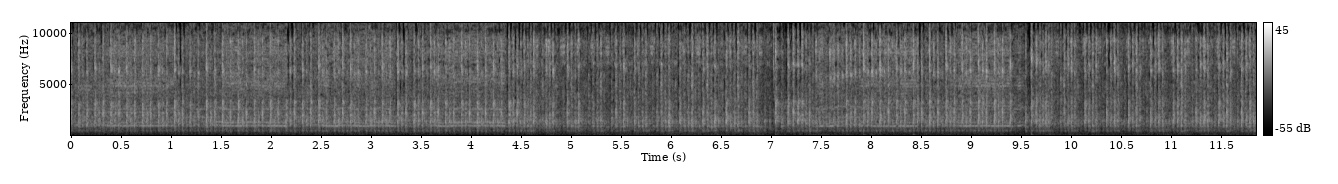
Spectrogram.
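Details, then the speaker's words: Chevrolet Captiva 2.0 diesel, towed in after a dealer said to replace the turbo: steady idle with a light regular knock; caused by daytime running lights tapping power from a powertrain fuse, dropping voltage. "이건 엔진 파워트레인 관련되어 있는 슈즈라 그런 공급하다가 뭔가 전압이 낮아져버리면 엔진이 아까 같이 그런 상황이 일어나요"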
